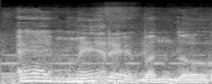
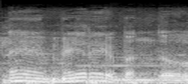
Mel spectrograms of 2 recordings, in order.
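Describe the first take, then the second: No difference in how they are said.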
